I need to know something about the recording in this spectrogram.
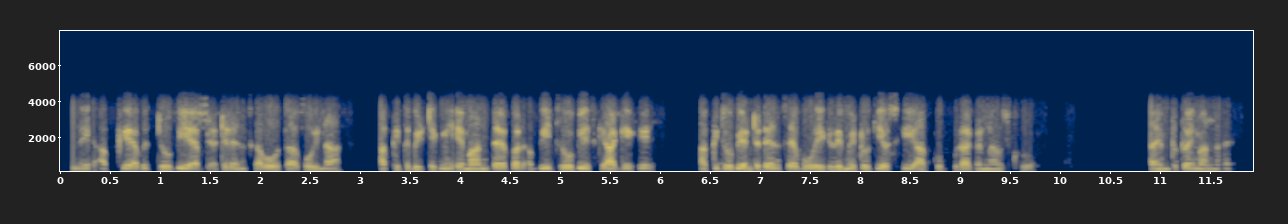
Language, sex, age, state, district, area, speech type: Hindi, male, 18-30, Rajasthan, Jodhpur, urban, conversation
